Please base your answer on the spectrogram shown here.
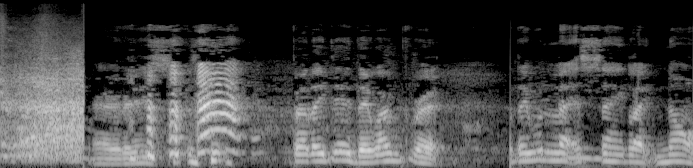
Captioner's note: laughs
